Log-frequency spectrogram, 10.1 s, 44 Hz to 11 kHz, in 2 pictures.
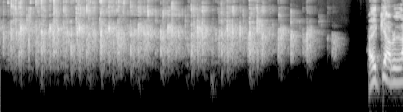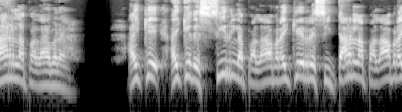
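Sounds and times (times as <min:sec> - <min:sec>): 
audience applauding: 0:00.0 - 0:04.4
speech: 0:04.6 - 0:06.0, 0:06.6 - 0:10.0.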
